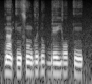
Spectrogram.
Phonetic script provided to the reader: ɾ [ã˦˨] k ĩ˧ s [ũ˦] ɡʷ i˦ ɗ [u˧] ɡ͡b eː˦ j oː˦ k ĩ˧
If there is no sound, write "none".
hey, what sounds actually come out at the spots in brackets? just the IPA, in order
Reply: ã˦˨, ũ˦, u˦

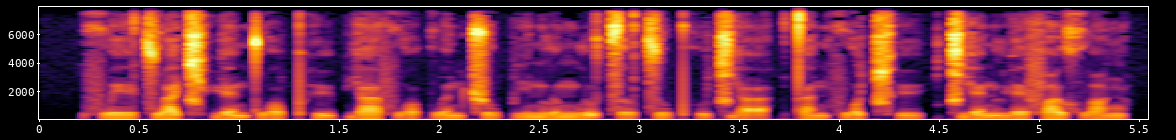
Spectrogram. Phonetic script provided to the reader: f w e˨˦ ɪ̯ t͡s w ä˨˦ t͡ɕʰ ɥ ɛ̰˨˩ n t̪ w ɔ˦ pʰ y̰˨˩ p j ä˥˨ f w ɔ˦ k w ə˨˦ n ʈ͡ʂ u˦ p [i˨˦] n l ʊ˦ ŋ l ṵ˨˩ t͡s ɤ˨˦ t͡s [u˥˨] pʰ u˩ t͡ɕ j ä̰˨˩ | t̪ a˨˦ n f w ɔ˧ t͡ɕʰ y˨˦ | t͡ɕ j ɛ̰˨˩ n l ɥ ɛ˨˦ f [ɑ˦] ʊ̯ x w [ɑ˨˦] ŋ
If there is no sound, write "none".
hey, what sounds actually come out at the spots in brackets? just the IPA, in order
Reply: i˦, u˥˨, ɑ˥˨, ɑ˦

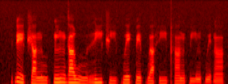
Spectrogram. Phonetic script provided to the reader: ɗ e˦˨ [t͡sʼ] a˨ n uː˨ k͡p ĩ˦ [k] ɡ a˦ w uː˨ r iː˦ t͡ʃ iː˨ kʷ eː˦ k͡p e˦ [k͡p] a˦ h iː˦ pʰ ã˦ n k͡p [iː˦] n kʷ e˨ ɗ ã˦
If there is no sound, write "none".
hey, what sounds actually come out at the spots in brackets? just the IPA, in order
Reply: t͡ʃ, ŋ, kʷ, iː˨

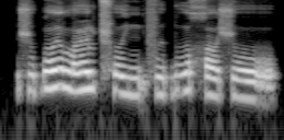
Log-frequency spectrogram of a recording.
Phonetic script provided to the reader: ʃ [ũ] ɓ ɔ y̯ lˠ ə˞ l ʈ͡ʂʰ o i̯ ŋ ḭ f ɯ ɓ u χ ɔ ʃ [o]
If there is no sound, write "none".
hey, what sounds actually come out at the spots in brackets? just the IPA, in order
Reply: u, o

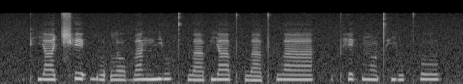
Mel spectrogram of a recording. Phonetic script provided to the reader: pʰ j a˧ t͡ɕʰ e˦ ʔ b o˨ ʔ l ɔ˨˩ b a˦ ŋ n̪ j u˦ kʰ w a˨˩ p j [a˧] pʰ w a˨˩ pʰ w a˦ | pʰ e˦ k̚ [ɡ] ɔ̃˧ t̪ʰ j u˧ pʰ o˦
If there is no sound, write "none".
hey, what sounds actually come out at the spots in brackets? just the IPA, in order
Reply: a˦, ŋ

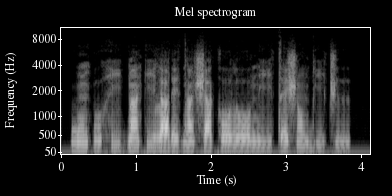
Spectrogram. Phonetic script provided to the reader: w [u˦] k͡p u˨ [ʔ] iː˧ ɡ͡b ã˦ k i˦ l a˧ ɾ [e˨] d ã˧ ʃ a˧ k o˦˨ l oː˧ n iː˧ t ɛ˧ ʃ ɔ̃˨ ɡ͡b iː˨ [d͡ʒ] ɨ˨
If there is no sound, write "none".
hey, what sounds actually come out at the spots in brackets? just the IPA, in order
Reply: ũ˦, h, e˨, t͡ʃ

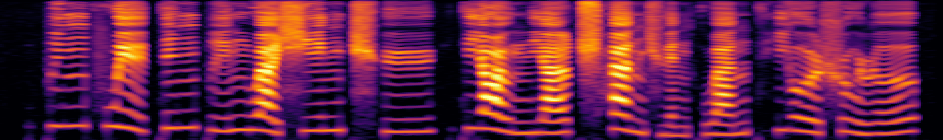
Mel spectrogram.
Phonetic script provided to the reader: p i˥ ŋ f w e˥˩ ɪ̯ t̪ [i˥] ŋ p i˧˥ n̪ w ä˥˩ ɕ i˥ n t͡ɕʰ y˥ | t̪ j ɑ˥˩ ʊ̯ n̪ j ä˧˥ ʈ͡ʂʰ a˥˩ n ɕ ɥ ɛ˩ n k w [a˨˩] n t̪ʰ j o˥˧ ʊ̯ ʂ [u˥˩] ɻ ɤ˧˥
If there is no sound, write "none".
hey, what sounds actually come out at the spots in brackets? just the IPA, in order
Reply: i˥, a˧˥, u˥˩

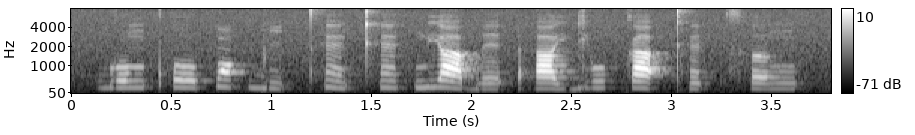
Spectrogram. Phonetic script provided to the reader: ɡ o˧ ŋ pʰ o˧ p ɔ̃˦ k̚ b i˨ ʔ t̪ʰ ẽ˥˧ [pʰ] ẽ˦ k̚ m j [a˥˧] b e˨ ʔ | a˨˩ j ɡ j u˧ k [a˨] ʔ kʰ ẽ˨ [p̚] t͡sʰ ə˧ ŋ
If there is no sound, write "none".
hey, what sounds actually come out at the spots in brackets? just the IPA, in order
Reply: kʰ, a˥˧, a˦, t̚

